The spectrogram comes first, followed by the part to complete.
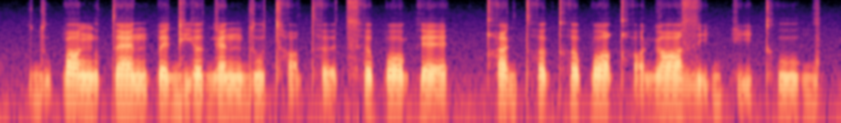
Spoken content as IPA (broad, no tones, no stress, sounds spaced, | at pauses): d ṵ p ɑ ŋ ʊ t̪ æ n p ɛ ɡ j ə ɡ æ n d u tʰ ɑ̰ t̪ʰ ə̰ t͡sʰ ə p ɔ k ɛ | qʰ ɪ ɡ t̪ʰ ʌ kʰ ʌ p ɔ qʰ ɑ̰ ɡ ɑ z ḭ ɡ k ḭ kʰ u ɡ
